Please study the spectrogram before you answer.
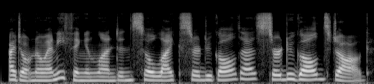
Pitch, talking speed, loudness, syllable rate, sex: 205 Hz, 225 wpm, -17 LUFS, 5.4 syllables/s, female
